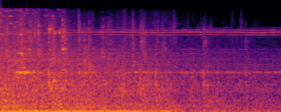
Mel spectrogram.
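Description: The aftermath of a car crashing down onto its roof: a rumbling, clattering noise that dies away steadily over about two seconds, with a faint high ringing under it.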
